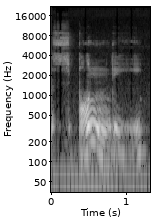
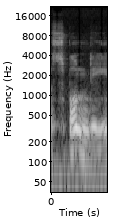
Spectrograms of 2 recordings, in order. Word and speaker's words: spondee: The spondee is of equal stressed units. This also obeys its own definition in its pronunciation and is spelled S-P-O-N-D-E-E.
